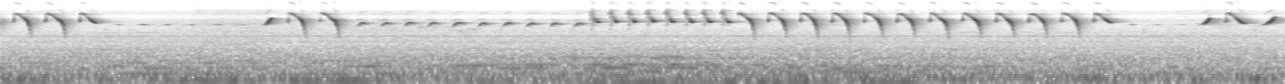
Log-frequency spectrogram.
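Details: White-headed munia chirping, played as a lure to stimulate other birds to sing; rapid series of thin, high, sharply downslurred chirps, with short runs of quicker twittering notes between, about two per second.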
